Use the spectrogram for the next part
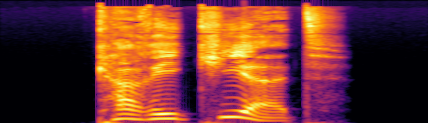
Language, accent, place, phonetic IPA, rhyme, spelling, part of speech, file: German, Germany, Berlin, [kaʁiˈkiːɐ̯t], -iːɐ̯t, karikiert, verb, De-karikiert.ogg
- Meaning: 1. past participle of karikieren 2. inflection of karikieren: third-person singular present 3. inflection of karikieren: second-person plural present 4. inflection of karikieren: plural imperative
